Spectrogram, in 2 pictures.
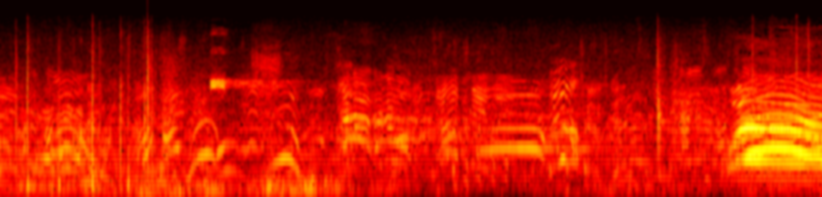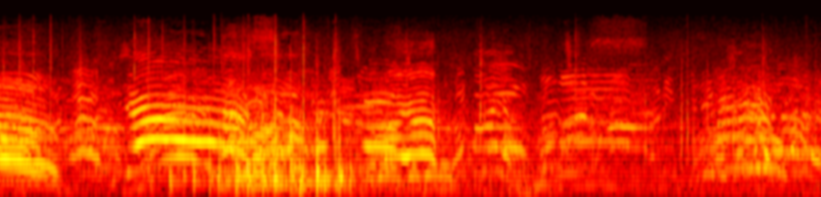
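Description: A hockey stick strikes a ball with a sharp crack.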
